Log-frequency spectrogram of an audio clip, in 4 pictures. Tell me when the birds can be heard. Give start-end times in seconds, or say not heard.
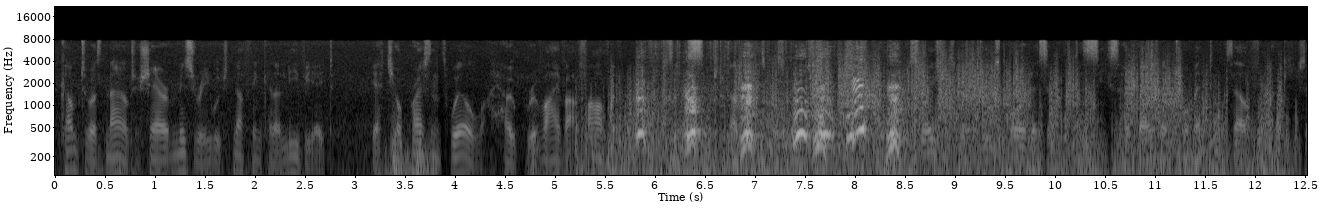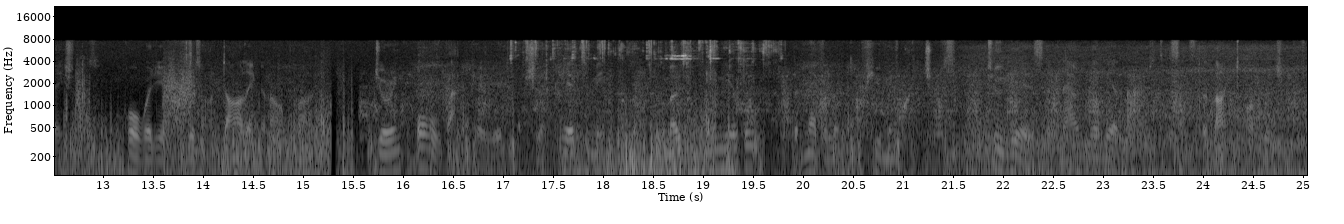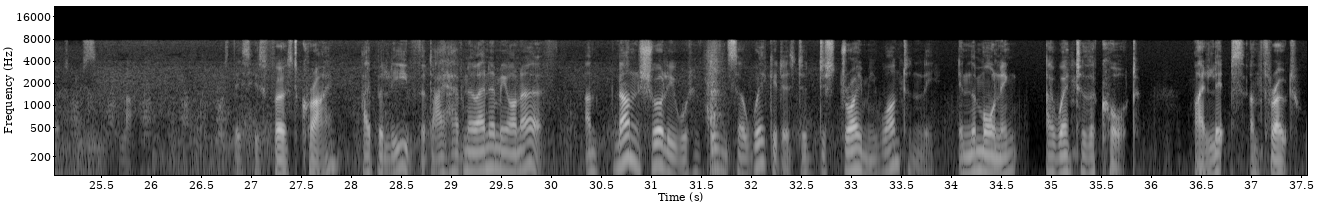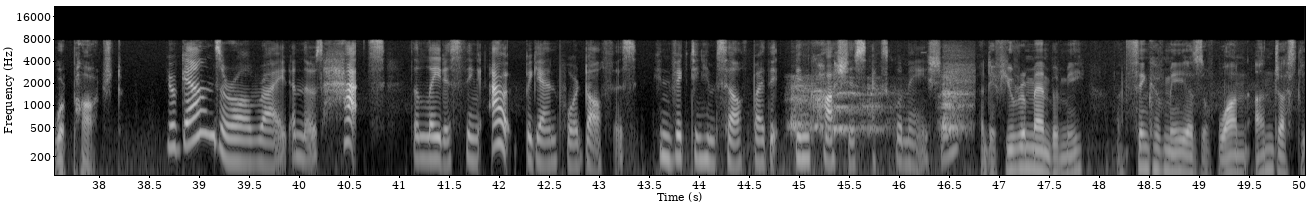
not heard.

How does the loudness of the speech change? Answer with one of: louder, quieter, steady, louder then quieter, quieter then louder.
louder.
